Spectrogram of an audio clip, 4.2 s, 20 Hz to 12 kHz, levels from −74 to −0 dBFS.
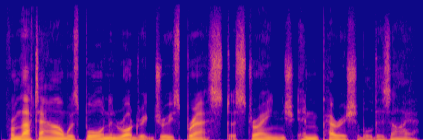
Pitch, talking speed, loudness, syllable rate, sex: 95 Hz, 185 wpm, -22 LUFS, 5.4 syllables/s, male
